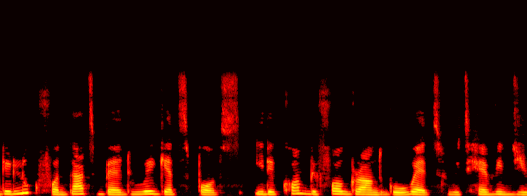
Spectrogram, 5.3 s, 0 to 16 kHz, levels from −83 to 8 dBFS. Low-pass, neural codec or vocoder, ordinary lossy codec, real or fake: 9.9 kHz; none; none; real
